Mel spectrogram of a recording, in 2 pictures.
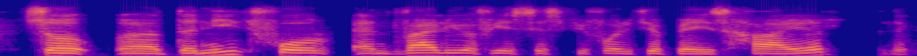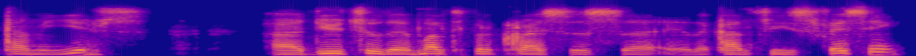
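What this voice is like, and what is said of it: Unwell, strained voice. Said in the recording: “I apologize for my voice ... you're not feeling very well”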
